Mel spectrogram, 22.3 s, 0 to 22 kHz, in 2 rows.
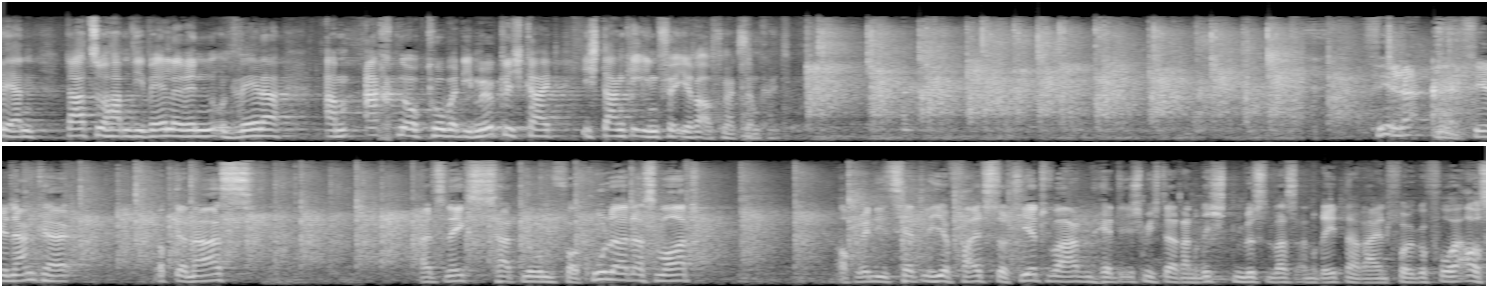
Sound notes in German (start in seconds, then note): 5.7 Beifall Freie Demokraten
